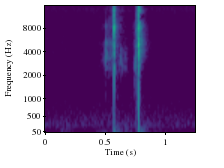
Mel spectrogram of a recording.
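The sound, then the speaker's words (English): A pen clicks twice in quick succession, two crisp, bright snaps about a fifth of a second apart, isolated in otherwise quiet. “This is clicking a pen.”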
